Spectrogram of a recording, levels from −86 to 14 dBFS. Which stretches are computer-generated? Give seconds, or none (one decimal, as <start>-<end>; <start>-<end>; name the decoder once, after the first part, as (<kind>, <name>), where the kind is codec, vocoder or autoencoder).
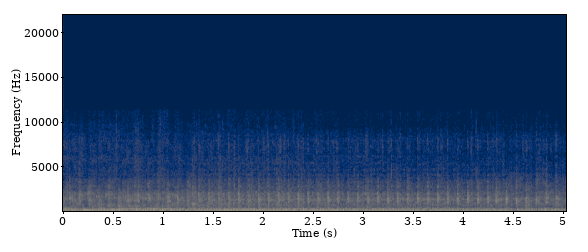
0.0-1.3 (codec, HILCodec); 4.3-5.0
